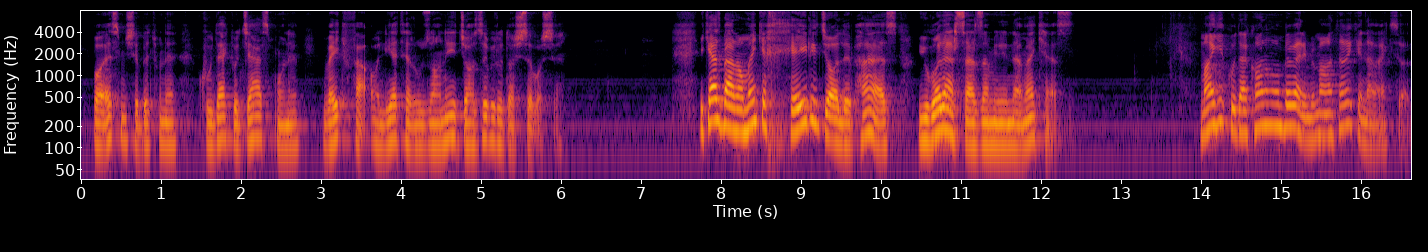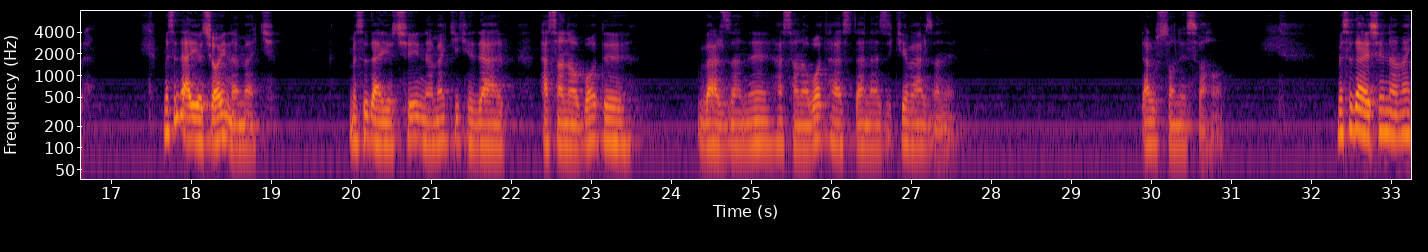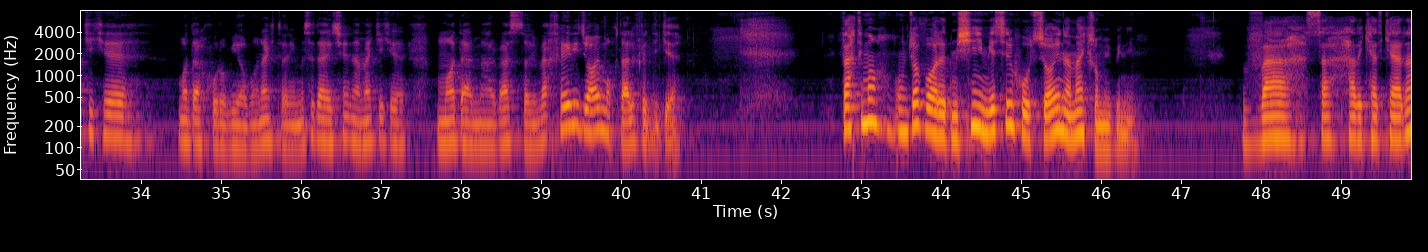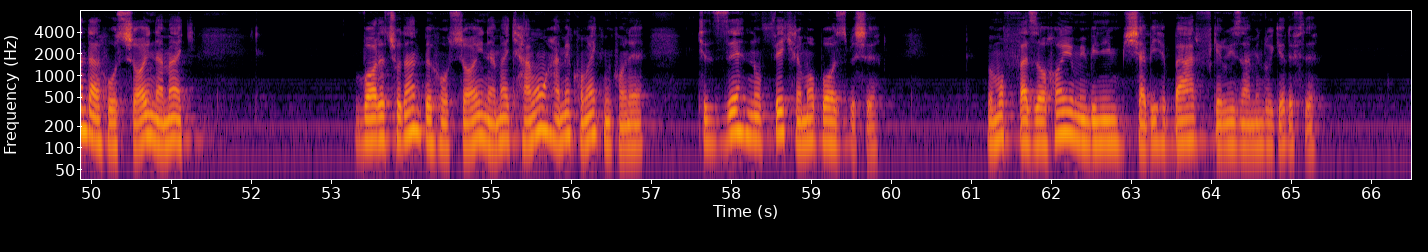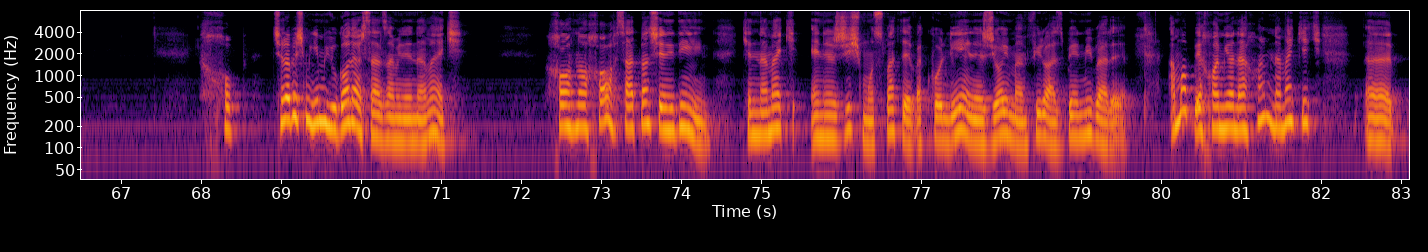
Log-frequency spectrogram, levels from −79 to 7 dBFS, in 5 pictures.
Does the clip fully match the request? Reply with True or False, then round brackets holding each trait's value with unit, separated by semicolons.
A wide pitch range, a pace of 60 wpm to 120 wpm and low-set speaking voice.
True (6.0 semitones; 115 wpm; 120 Hz)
